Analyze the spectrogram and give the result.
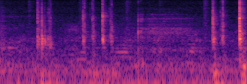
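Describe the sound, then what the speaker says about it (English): Someone types with one hand on a computer keyboard, producing sparse, uneven key clicks with small gaps between presses, close-up over a low background hum. "I'm going to try to type with one hand here"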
